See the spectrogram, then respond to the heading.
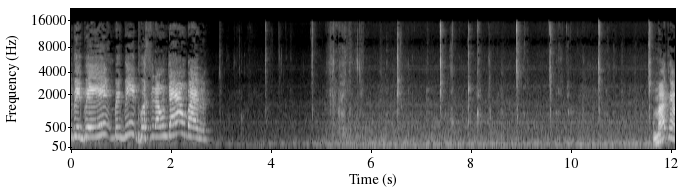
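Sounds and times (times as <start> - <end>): faint low hum: 0.0 - 12.0
chewing with wet mouth clicks: 2.9 - 11.7.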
